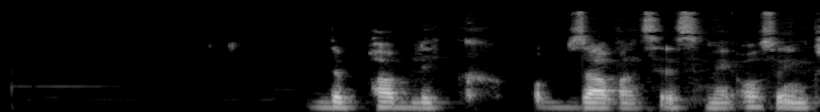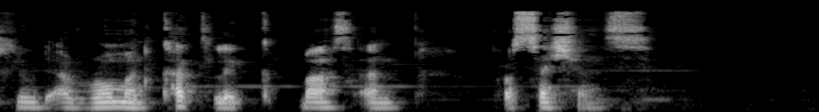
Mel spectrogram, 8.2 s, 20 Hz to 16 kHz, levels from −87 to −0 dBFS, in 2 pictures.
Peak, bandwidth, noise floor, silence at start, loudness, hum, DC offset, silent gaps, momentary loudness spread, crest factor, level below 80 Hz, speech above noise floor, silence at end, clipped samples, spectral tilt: -6 dBFS; 12 kHz; -86 dBFS; 1.6 s; -27 LUFS; none; under 0.1%; none; 16 LU; 24 dB; -72 dBFS; 59 dB; 0.85 s; under 0.1%; -3.5 dB/octave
